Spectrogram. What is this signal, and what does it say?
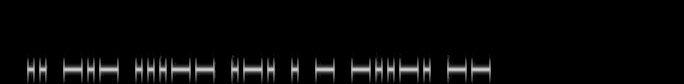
Morse code, heard as a keyed tone, about 20 wpm, 700 Hz. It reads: IK3RET/M
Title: Difficult Call Signs 20wpm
